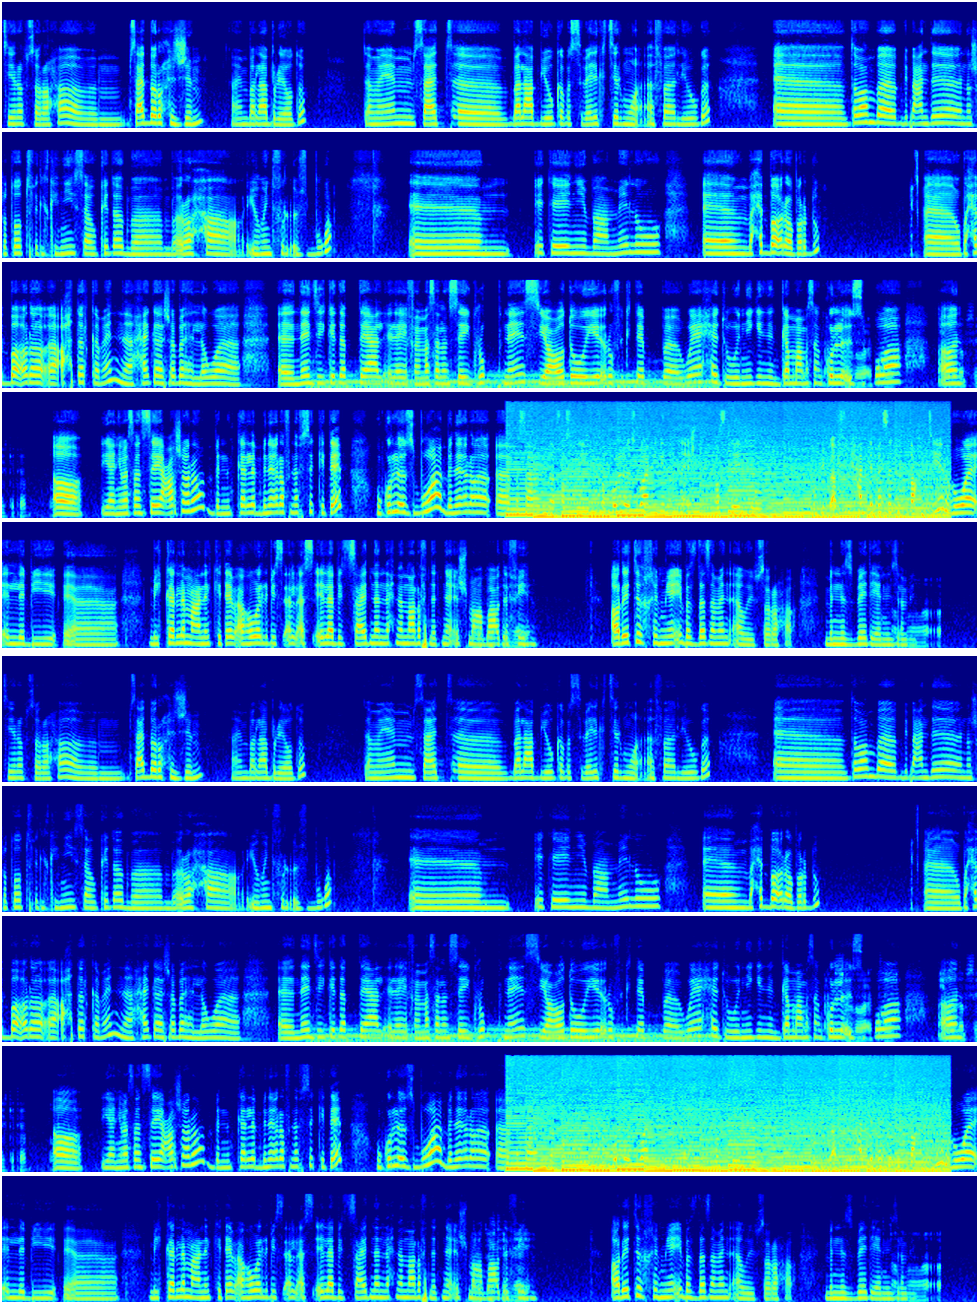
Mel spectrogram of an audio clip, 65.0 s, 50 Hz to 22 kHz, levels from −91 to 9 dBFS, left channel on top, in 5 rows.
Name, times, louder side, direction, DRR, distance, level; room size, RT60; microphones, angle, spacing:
voice 1, 0.1-2.7 3.1-4.0 4.8-9.4 10.3-17.4 17.9-18.0 18.4-19.8 20.1-22.0 22.3-23.9 25.3-34.2 34.5-37.4 37.6-38.0 38.5-38.8 39.7-40.1 40.3-49.2 49.6-53.6 54.0-59.1 60.1-62.5 63.0-64.2, left 3 dB, 75° left, 0.9 m, -30 dB
sound 1, 30.0-35.6, left 1 dB, 30° left, 1.0 m, -41 dB
voice 2, 36.5-37.9 38.5-40.0 40.6-40.7 41.1-41.3 48.1-48.3 58.2-59.1 63.8-64.5, right 1 dB, 25° right, 6.7 m, -47 dB
sound 2, 45.7-51.7, right 1 dB, 10° right, 0.6 m, -23 dB
head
